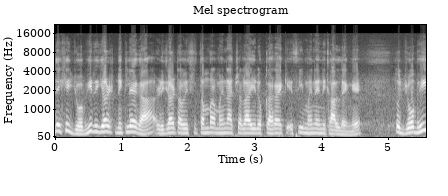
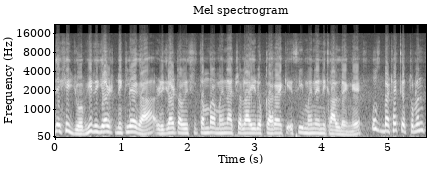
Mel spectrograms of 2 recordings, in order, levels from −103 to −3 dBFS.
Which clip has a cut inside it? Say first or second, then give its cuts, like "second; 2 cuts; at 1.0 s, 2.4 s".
second; 1 cut; at 4.7 s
